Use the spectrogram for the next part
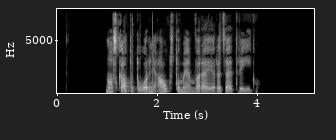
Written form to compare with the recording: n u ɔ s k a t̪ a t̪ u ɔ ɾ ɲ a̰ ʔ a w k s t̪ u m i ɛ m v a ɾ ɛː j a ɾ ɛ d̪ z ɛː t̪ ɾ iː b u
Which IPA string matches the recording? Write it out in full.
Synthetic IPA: n u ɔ s k a t̪ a t̪ u ɔ ɾ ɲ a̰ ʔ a w k s t̪ u m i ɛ m v a ɾ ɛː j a ɾ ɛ d̪ z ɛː t̪ ɾ iː ɡ u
